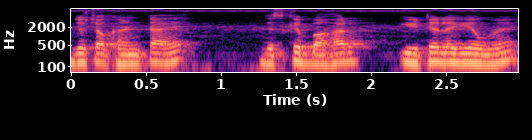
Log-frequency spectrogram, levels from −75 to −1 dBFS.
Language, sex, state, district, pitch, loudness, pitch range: Hindi, male, Uttar Pradesh, Varanasi, 140 Hz, -16 LUFS, 130-140 Hz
